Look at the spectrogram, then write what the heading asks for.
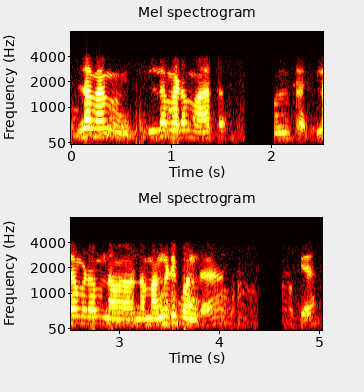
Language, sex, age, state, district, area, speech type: Kannada, male, 30-45, Karnataka, Bangalore Rural, urban, conversation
